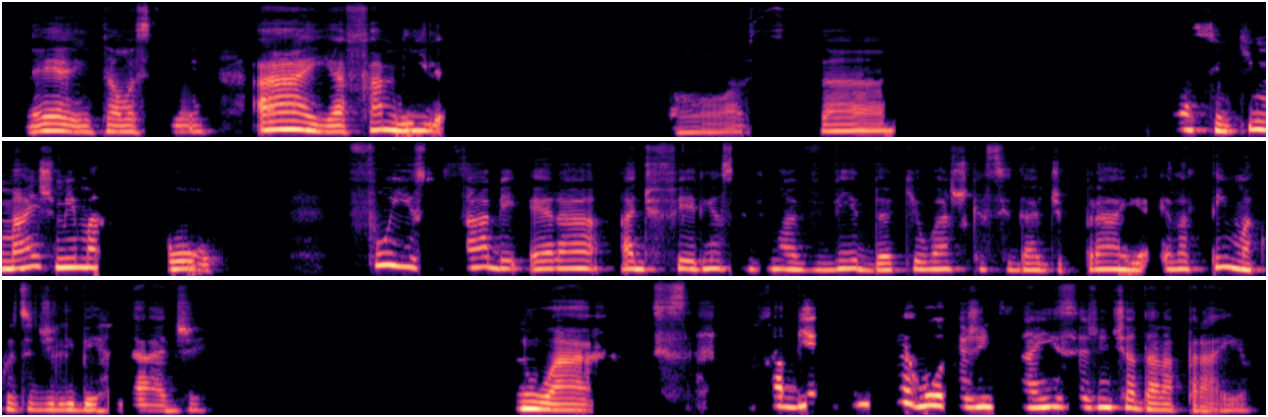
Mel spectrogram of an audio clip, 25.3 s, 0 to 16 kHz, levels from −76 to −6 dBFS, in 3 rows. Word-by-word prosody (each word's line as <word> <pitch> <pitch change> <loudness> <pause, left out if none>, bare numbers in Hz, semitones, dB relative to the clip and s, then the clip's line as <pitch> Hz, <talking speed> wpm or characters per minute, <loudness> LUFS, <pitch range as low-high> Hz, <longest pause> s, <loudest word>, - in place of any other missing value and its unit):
Né, 180 +2 +2
então, 160 +2 -3
assim: 165 +2 -7 0.3
"Ai, 215 -5 +6
a 165 0 +1
família." 190 -3 +2 1.6
Nossa 90 +5 -6 1.9
Então, 215 - -3
assim, 205 -2 0
o 175 - -1
que 180 +6 -3
mais 235 +6 +3
me 250 +1 +6
marcou 210 -7 -2 0.8
foi 315 0 +2
isso, 260 -4 -2 0.2
sabe. 235 -3 -2
Era 220 +1 -1
a - - -1
diferença 210 +1 -2
de 200 +1 -11
uma 200 -1 -1
vida, 185 0 -2
que 185 +3 -8
eu 200 0 -1
acho 205 +1 -2
que - - -11
a - - -8
cidade 185 -2 -5
de 175 -2 -10
praia, 190 +1 -1
ela 200 +1 -2
tem 215 +6 -4
uma 200 -6 +4
coisa 175 -3 -4
de 160 0 -4
liberdade 150 -1 -4 2.0
no 190 -3 +8
ar. 155 -1 +2 0.4
S - - -8 0.4
eu 210 - -34 0.2
sabia 255 +5 +3
que 295 +5 -5 0.2
qualquer 335 -8 +4
rua 270 0 +7
que 240 - -5
a - - +1
gente 240 0 +4
saísse, 230 +1 +2
a - - -1
gente 225 0 +2
ia 210 - +2
dar 170 -2 0
na 155 -1 -3
praia 145 +1 -8
195 Hz, 130 wpm, -20 LUFS, 165-220 Hz, 2.0 s, no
